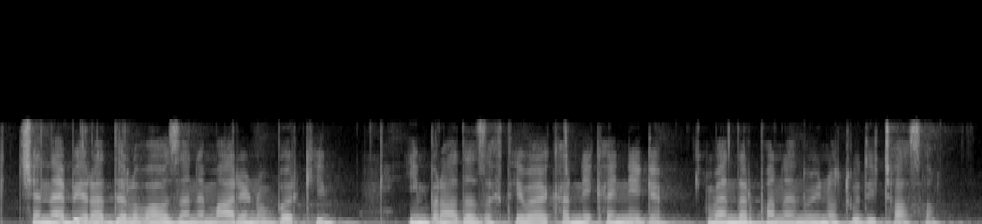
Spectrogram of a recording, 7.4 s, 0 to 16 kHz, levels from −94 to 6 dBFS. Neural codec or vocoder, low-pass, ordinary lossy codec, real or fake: none; 7.2 kHz; none; real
